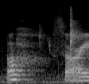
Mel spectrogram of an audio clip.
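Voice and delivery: normal talking voice

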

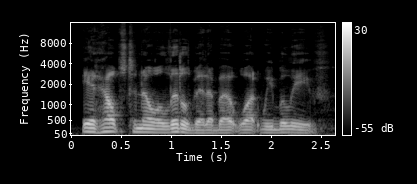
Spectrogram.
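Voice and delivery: ordinary talk

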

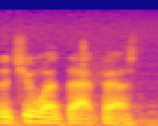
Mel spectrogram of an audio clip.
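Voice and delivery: ordinary talk, nothing marked

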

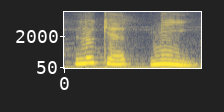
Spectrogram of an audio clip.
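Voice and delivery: "look at me" stretched out slowly, word by word; slow teaching model. Shown as a demonstration. Teacher modeling for children, slow and clear. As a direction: spell "look at me" out slowly for young learners.

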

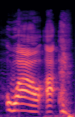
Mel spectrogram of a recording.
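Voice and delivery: normal talking voice

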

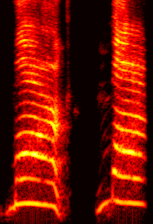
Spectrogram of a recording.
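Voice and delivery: high, loud urgent call. Retold or imitated. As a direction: call his name across a crowded floor. Acting out a manager calling him.

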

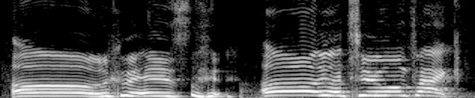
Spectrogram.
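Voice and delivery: high, gleeful exclamations; excited. Real, not acted. Streamer gets two pulls in one pack, excited. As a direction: squeal with delight at the surprise. Reacting to double card pull.

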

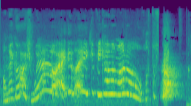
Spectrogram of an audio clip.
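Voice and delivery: very high, loud ecstatic shriek; self-mocking squeal. Gullible old self thinks she can become a model, hammed-up squeal. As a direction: build into a hammed-up fangirl scream. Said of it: "egotistical, stupid, self-centered, gullible bitch that I am".

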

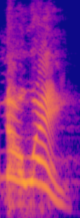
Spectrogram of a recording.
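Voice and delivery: high shouted refusal; pig's shout. Acted. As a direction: shout it out like an outraged pig. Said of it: "and he says".

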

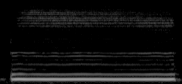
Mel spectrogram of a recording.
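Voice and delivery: long, sustained bee buzz; imitated bee buzz.

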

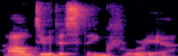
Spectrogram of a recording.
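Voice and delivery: low, soft, each word hit separately; punctuating each word. Acted. Player threatens racer with knife, low menacing word-by-word. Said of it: "punctuating each word".

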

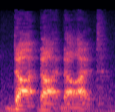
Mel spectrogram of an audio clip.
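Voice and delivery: "Dot, dot, dot." said low and falling; spoken ellipsis. Shown as a demonstration. Preacher voices the title's ellipsis, low and falling. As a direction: drop the voice on each dot, trailing off. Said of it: "What are you trusting in?".

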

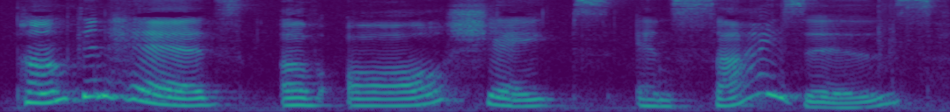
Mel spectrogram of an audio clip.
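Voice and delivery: slow, expressive picture book reading; storybook voice for preschoolers; reading to children. Acted. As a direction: read it slow and lively for little ones.

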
